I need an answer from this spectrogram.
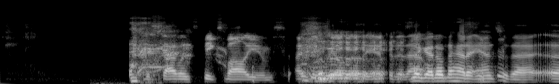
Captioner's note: laughter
